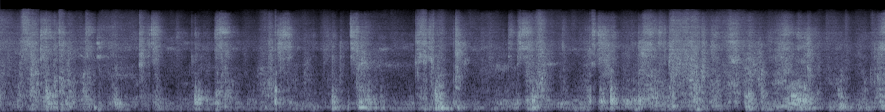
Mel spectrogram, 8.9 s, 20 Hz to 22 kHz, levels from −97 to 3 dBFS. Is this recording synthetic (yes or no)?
yes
